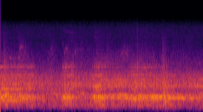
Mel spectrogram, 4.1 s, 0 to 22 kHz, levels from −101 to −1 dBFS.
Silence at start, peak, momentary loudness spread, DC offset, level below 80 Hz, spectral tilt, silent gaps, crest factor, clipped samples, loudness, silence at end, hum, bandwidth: 0 s; -24 dBFS; 6 LU; under 0.1%; under -90 dBFS; -6.5 dB/octave; none; 14 dB; under 0.1%; -38 LUFS; 0 s; none; 10.5 kHz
